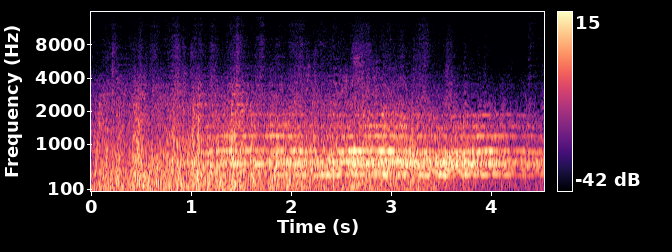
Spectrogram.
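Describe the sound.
A train pulling in at a station platform gives a steady, loud rumbling rush with sustained whining tones running through it, holding fairly even across the whole stretch.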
